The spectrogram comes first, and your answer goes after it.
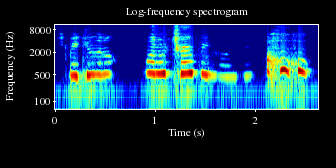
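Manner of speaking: high squeal of delight; squealing aww. Real, not acted. Vlogger squealing at a chirping kitten, very high. Overwhelmed by cute clip.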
